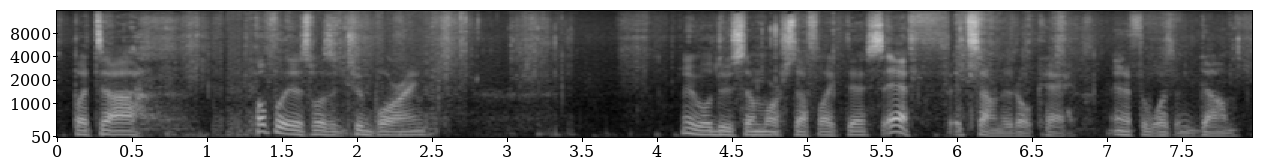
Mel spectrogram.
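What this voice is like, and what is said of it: Out of breath while walking. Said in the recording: “I know I'm out of breath in that probably, but I'm getting old. All right. Got a backpack on it now”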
